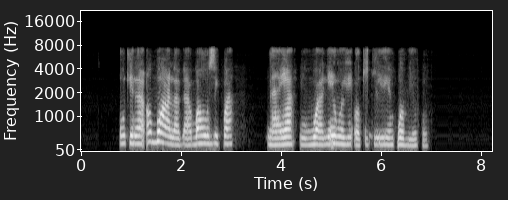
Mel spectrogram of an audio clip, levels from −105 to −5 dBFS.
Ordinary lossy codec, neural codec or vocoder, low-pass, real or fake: Opus, 64 kbps; codec, 24 kHz, 1.5 kbps, HILCodec; 7.2 kHz; fake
